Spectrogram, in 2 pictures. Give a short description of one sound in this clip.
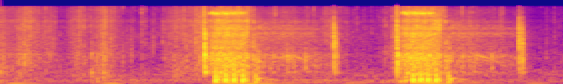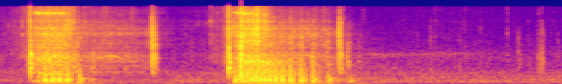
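A chainsaw's starter cord is yanked several times.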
